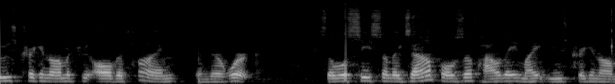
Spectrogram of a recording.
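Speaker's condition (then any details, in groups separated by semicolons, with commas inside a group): No condition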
